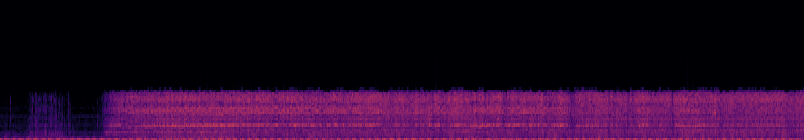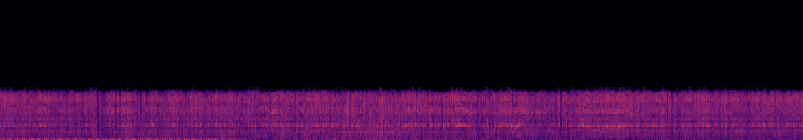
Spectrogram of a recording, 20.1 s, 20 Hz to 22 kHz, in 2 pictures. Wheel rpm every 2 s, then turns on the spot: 40, 200, 230, 220, 230, 240, 230, 230, 230, 230.
none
